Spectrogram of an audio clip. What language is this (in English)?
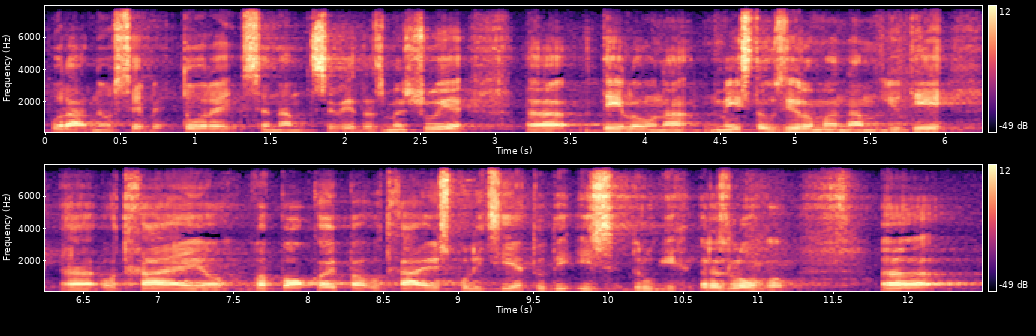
Slovenian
